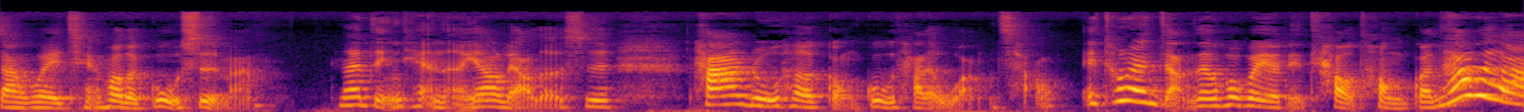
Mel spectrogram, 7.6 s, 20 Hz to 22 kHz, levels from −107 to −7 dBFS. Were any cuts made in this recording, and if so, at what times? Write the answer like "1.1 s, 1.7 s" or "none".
1.5 s

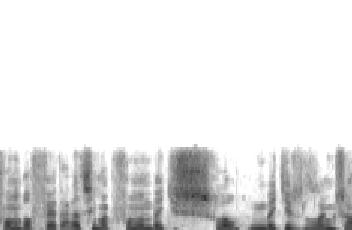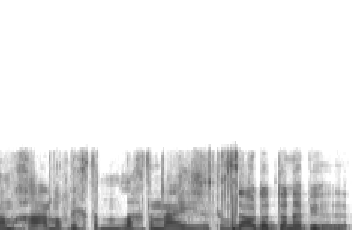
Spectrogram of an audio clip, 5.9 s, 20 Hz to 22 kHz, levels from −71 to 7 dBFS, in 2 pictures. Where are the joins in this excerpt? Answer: none

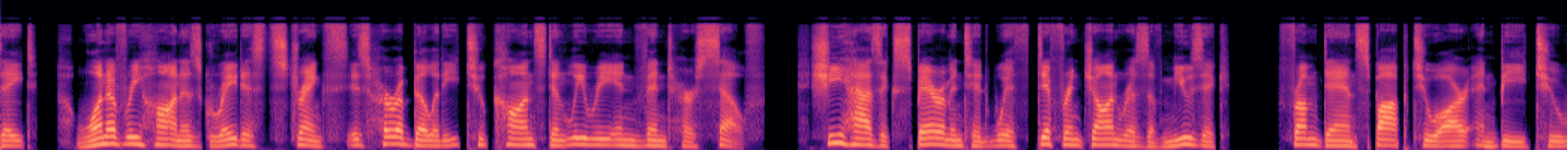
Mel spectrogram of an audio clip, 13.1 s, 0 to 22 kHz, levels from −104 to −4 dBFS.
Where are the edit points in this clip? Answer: none

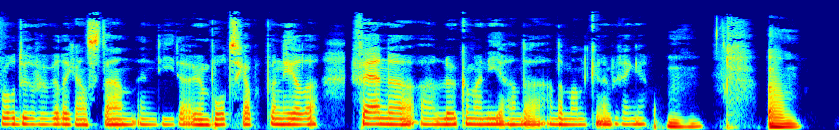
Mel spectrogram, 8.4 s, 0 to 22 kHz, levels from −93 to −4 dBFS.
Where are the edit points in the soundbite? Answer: 3.4 s

